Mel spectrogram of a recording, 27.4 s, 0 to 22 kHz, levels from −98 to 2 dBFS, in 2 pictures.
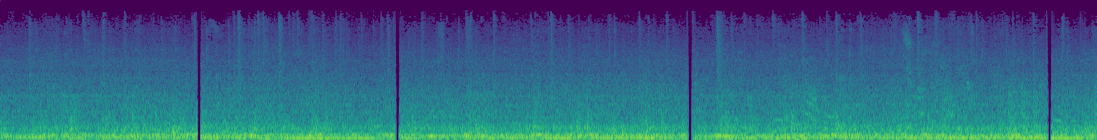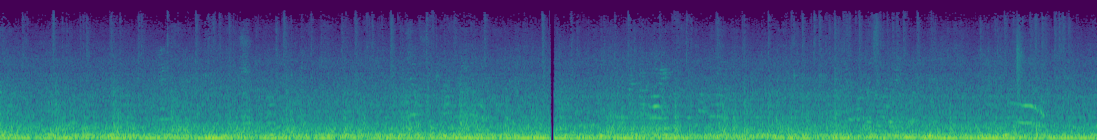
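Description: Damaged data in the compressed stream corrupts short stretches of frames, so the decoder misreads them, loses sync and has to hunt for the next valid frame header before decoding cleanly again. Each time this lands as a brief glitch of roughly 0.09 s, at 2.42–2.51 s, 4.90–4.99 s, 8.56–8.65 s, 13.05–13.14 s and 20.55–20.64 s, with clean decoding resuming right after each one.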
